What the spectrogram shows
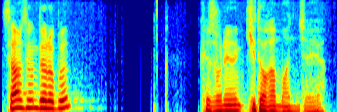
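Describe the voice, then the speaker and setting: A man's voice: medium pitch, animated, fast, vocal fry, dark tone, big-room sound. A middle-aged male pastor preaching a sermon, asking the congregation questions and acting out prayers with a raised voice. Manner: asks the congregation questions and has them repeat after him.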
